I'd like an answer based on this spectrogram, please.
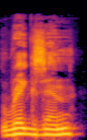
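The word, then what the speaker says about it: རིག་འཛིན: Text: Rigdzin, pronounced Rigzin, possessing or holding knowledge, These deities are purely tantric.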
